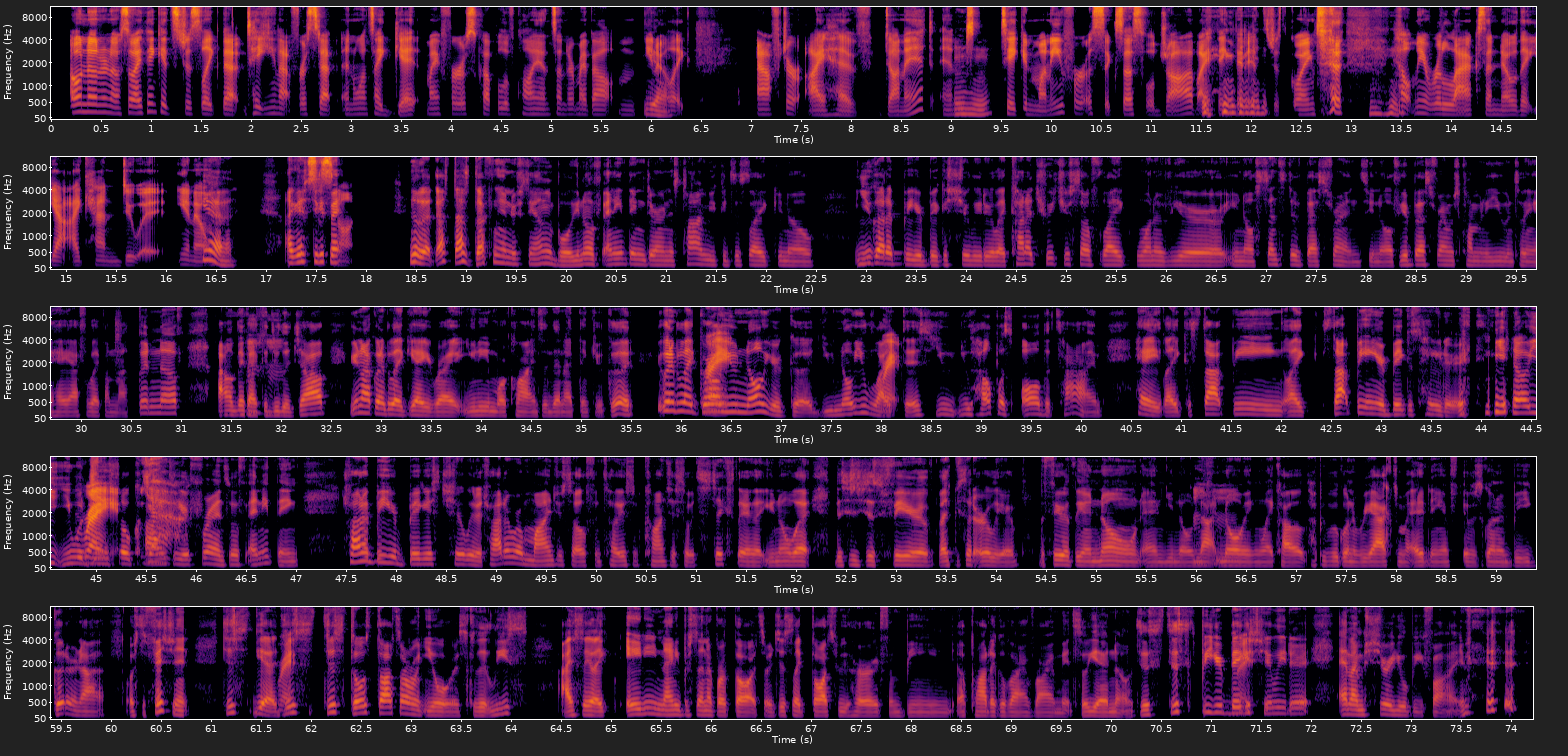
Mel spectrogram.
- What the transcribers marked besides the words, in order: chuckle; laughing while speaking: "to"; tapping; other background noise; chuckle; laughing while speaking: "You"; chuckle
- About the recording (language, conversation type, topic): English, advice, How can I prepare for my first day at a new job?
